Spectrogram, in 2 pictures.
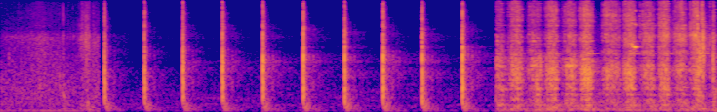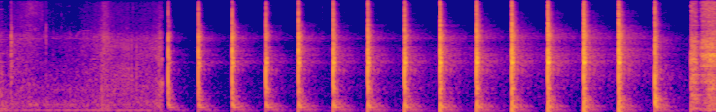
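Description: Hand saw cutting into a wooden pole rail to start a notch: a run of short, sharp strokes about two to three a second, with a stretch of continuous rasping sawing in the middle.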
